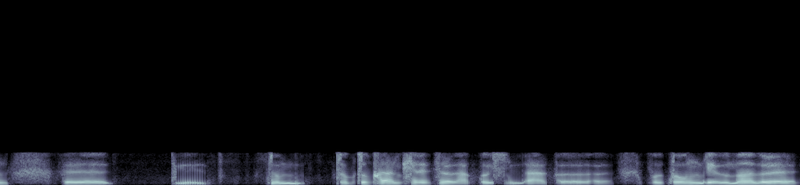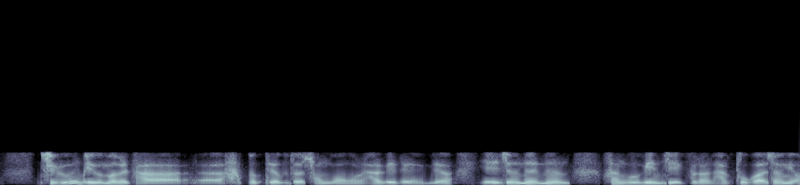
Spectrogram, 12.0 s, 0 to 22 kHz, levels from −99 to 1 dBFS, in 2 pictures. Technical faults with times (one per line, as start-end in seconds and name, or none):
0.00-12.00 LPC-10 vocoder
